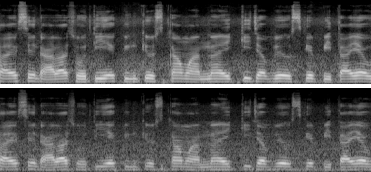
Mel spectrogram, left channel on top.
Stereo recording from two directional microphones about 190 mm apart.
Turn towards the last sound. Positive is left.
turn(degrees=40)  # may be behind; listen again after turning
